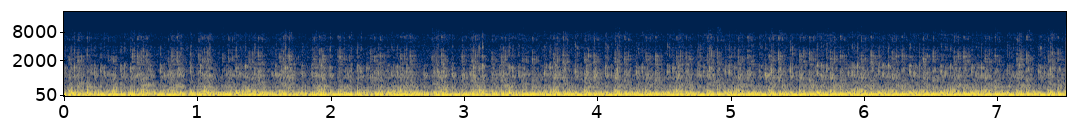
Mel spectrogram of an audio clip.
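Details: 2002 Silverado with a built LS V8, cold idle after sitting since Friday: a loud, lumpy, deep and steady cammed idle on all eight cylinders with no misfire stumble.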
